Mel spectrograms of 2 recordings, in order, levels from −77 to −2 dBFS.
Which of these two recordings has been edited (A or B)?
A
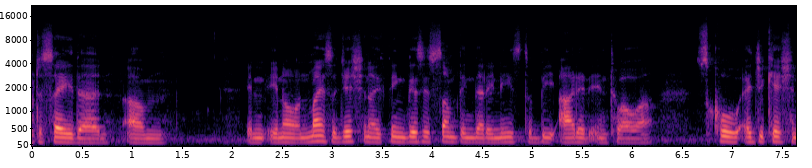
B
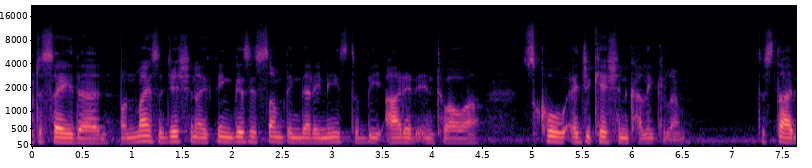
B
